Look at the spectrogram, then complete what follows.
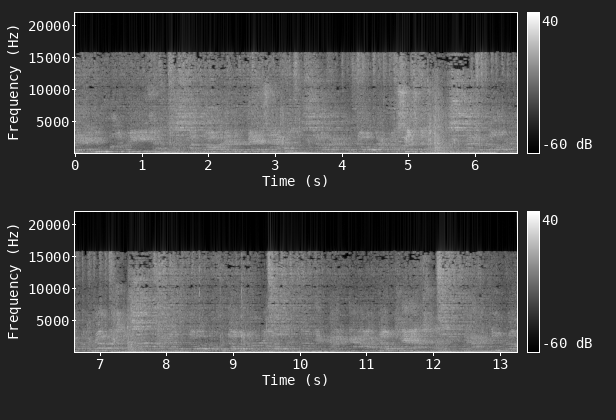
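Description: Live gospel music: a voice singing over a band, with held bass notes that change every second or so.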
